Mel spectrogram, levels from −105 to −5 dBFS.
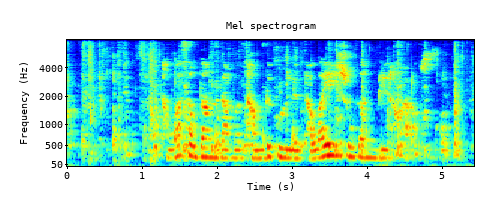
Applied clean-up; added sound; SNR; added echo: classical method WPE with log-MMSE.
